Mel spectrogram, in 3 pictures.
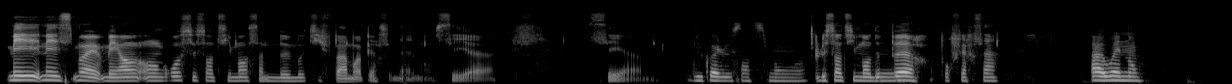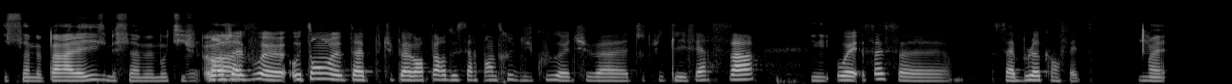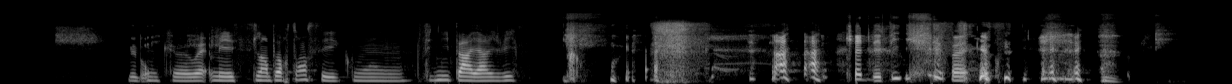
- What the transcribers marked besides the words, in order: other background noise; tapping; distorted speech; static; "paralyse" said as "paralalyze"; chuckle; laughing while speaking: "Ouais. Quel défi"; laugh; chuckle
- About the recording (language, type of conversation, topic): French, unstructured, Comment gères-tu la peur de ne pas réussir à tout terminer ?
